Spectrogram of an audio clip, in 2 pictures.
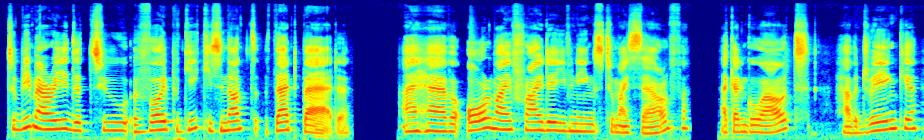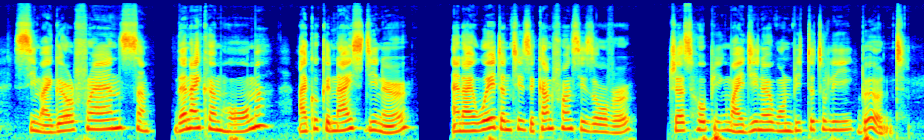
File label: English original uncompressed wave file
